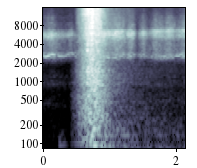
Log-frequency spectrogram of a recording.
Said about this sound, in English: All right. Give me a swoosh.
